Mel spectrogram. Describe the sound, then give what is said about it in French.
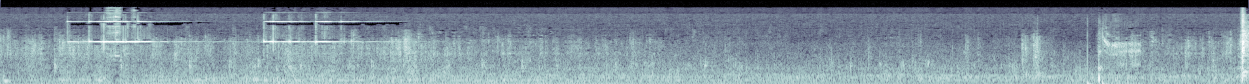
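An electronic doorbell at the door of a lycée (school) rings twice, each ring a thin, steady high tone lasting about a second, over a constant low rumble and faint shuffling noise. “Arrivé au lycée, il sonne à la porte.”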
